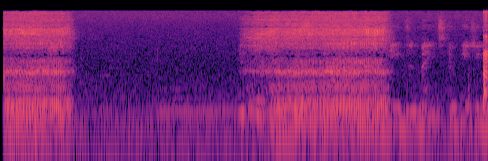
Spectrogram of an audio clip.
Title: The worlds worst offender for snoring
